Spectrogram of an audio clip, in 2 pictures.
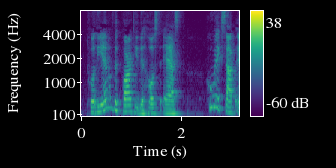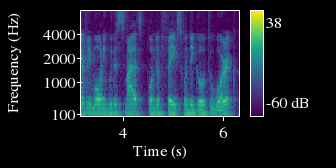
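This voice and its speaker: A man speaks very fast with an Israeli accent. His pitch is medium, and his intonation stays fairly even. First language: Hebrew. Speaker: teacher. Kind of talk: personal introduction narration.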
